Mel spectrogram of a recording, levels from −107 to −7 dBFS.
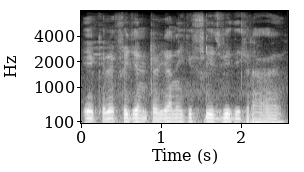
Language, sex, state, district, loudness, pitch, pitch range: Hindi, male, West Bengal, Alipurduar, -17 LUFS, 90 Hz, 85-95 Hz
